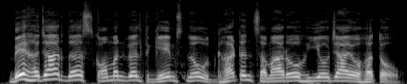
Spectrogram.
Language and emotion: Gujarati, neutral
